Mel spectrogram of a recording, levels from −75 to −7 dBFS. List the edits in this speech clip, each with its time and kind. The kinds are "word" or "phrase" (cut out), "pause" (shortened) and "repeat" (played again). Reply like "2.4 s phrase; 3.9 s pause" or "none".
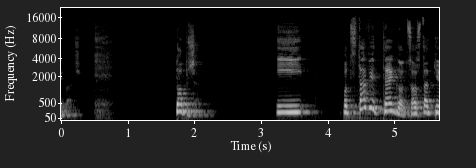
4.2 s word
